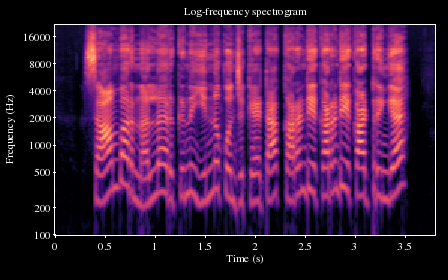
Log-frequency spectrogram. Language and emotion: Tamil, angry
